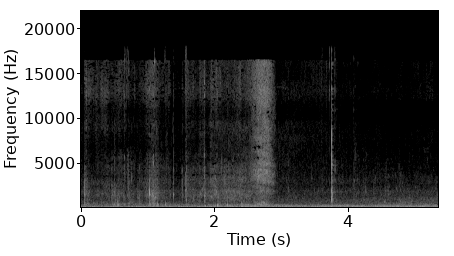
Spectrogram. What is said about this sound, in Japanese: シャッターも聞こえましたかうん、よかったよかった。シャッターを あの、三脚つけて一眼レフでね、今撮影してまして。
